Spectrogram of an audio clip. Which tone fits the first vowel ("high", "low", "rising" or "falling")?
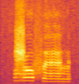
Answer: high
